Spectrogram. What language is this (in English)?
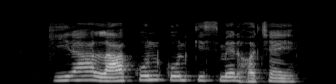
Magahi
